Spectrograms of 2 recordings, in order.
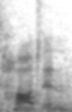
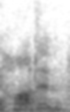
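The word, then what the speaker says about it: Hardin: r d i n it's different when Americans say it as opposed to like UK British people so I just say Harden I don't know that's just how they say it in the trailer you just follow her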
